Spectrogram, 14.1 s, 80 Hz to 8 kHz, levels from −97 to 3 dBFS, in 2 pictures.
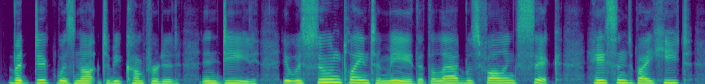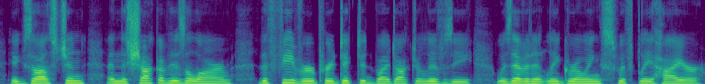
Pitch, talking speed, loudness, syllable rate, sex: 195 Hz, 175 wpm, -18 LUFS, 4.9 syllables/s, female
